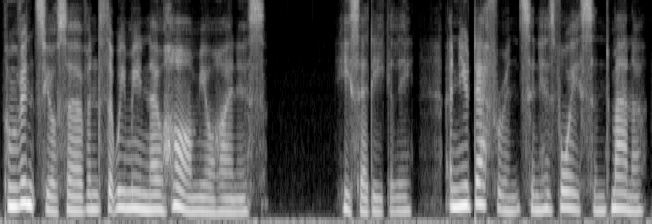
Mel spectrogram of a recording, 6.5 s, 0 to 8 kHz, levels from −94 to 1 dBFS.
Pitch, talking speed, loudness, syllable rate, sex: 205 Hz, 195 wpm, -17 LUFS, 5.8 syllables/s, female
